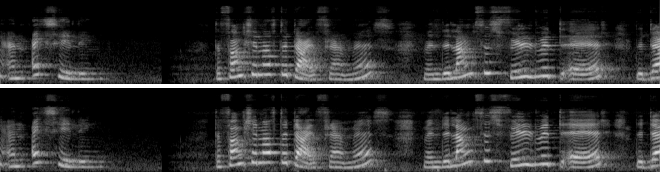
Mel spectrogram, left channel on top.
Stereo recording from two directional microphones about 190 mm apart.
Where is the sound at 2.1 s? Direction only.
25° right (ahead or behind).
